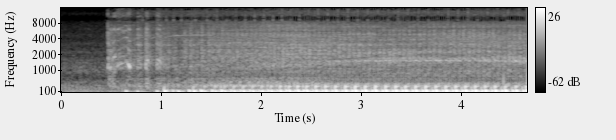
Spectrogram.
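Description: After a brief quiet moment, a Royal Enfield 650 twin motorcycle engine cranks and catches, then settles into a loud, rhythmic, pulsing idle close by.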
